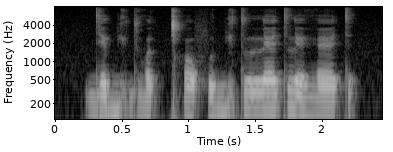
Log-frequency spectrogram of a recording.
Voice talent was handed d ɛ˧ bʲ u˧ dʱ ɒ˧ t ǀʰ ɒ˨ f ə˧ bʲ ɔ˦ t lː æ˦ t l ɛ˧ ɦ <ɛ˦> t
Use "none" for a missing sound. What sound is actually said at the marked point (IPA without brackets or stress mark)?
æ˦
